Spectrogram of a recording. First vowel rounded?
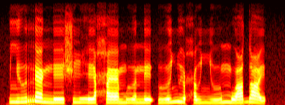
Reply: no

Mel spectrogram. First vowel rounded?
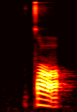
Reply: no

